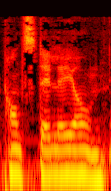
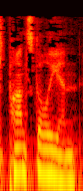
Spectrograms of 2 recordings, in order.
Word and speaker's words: Ponce de Leon: But yeah, you do not call it Ponce de Leon. It's Ponce de Leon.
